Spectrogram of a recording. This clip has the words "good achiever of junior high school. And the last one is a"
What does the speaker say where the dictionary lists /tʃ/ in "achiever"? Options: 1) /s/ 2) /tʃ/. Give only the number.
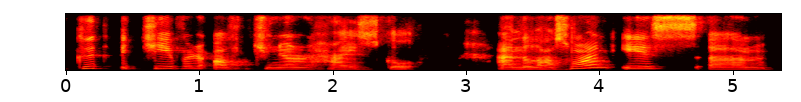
2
